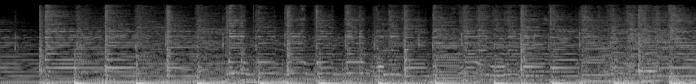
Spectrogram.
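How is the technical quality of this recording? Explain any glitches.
No glitches are audible anywhere in this music recording, and there are no technical faults to explain.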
